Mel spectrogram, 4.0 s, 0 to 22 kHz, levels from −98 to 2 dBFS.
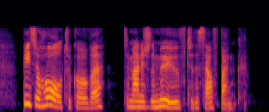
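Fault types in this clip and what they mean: AAC compression: dull, smeared speech with nothing above about 7.6 kHz and a warbling fizz on sibilants, likely from low-bitrate AAC-LC around 24 kbps.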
